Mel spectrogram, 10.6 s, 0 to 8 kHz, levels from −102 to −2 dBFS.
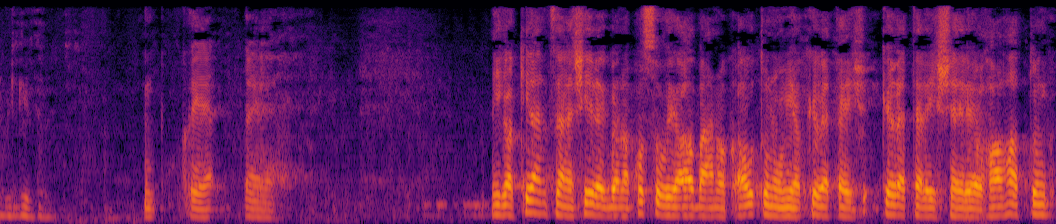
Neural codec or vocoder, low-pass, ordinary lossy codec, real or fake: codec, 16 kHz, 4 kbps, FreqCodec, smaller model; 7.2 kHz; MP3, 48 kbps; fake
